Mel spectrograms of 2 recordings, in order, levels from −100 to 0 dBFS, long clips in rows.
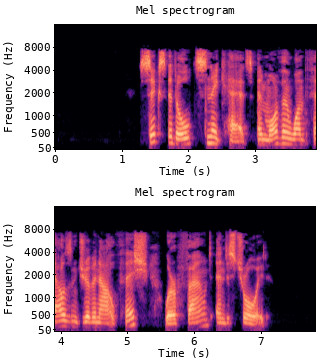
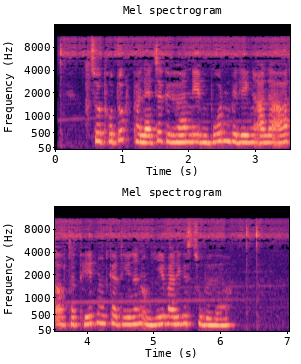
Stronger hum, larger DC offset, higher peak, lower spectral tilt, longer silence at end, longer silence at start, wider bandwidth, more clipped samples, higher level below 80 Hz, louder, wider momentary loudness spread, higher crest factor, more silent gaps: neither; neither; about the same, 0 dBFS vs -2 dBFS; second, -2 dB/octave vs -5 dB/octave; first, 0.75 s vs 0 s; first, 1.3 s vs 0.05 s; second, 8 kHz vs 11.5 kHz; neither; second, -64 dBFS vs -58 dBFS; first, -15 LUFS vs -19 LUFS; second, 6 LU vs 9 LU; about the same, 16 dB vs 18 dB; neither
